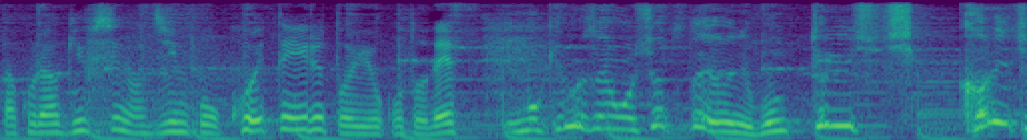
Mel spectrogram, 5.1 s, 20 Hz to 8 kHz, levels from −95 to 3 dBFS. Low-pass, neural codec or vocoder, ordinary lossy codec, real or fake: 7.2 kHz; autoencoder, 48 kHz, 128 numbers a frame, DAC-VAE, trained on Japanese speech; none; fake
